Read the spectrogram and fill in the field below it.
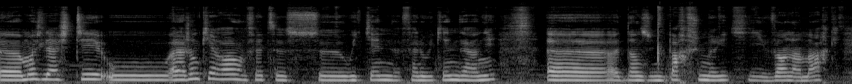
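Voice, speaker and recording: A woman's very slow, monotone speech with flat intonation. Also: medium pitch for a woman. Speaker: beauty vlogger. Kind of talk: product review. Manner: hesitant, many fillers.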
